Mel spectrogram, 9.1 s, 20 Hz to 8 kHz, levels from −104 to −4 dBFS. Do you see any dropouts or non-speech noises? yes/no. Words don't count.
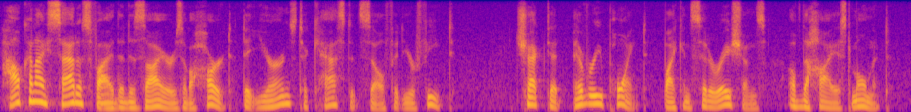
no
